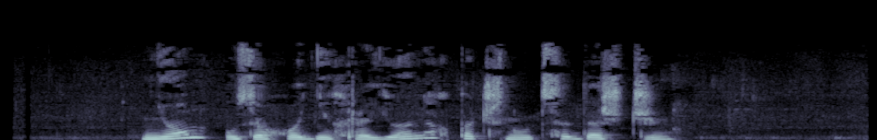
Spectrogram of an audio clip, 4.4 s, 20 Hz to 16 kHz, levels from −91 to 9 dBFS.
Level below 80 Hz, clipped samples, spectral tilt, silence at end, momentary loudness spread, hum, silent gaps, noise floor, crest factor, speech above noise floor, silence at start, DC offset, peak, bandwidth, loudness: -72 dBFS; under 0.1%; -4.5 dB/octave; 1 s; 5 LU; none; none; -59 dBFS; 18 dB; 37 dB; 0.7 s; under 0.1%; -6 dBFS; 11.5 kHz; -22 LUFS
